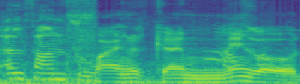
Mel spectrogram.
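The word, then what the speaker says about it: Alphonso: it's real pronunciation is Alfonso.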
